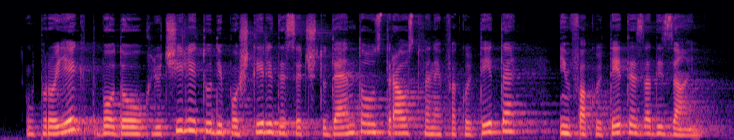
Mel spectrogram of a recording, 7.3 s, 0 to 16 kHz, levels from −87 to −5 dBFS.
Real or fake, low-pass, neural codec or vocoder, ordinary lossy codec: real; 10.8 kHz; none; none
